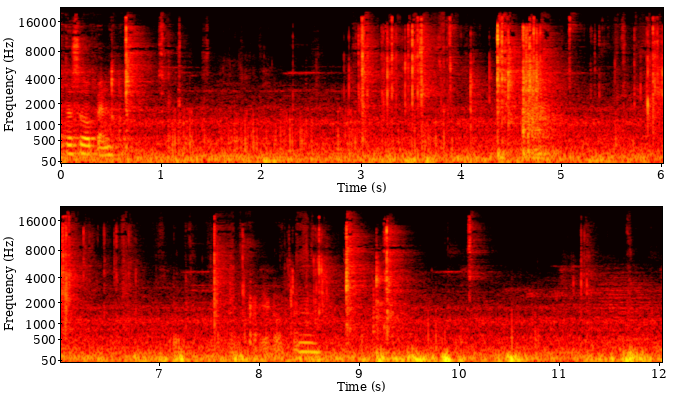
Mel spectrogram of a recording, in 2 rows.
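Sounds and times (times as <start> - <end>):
packaging crinkling: 0.9 - 4.6, 5.3 - 6.9.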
